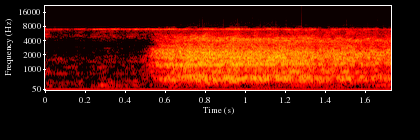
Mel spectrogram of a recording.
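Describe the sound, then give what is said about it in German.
A person takes a deep breath in during a guided relaxation exercise: a brief hush, then a long, steady, airy inhale that holds strongly to the end. “und mit einem Seufzer ausatmen. Und noch ein drittes Mal einatmen”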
